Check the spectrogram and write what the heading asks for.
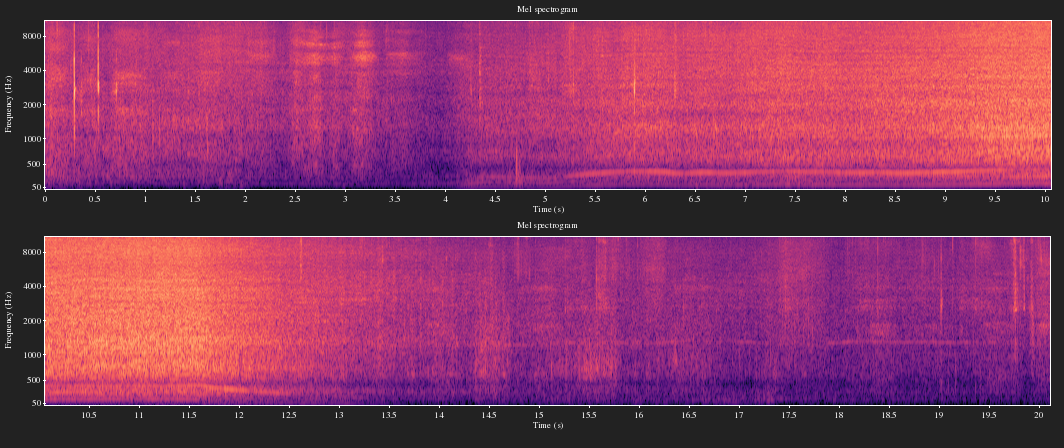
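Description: Jeep Cherokee XJ engine revving up under load about four seconds in and held at high revs for several seconds on a steep, muddy climb, with a rising rush of noise. The revs fall away about twelve seconds in as the climb fails.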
